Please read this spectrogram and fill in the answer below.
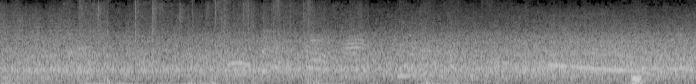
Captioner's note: crowd Noises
